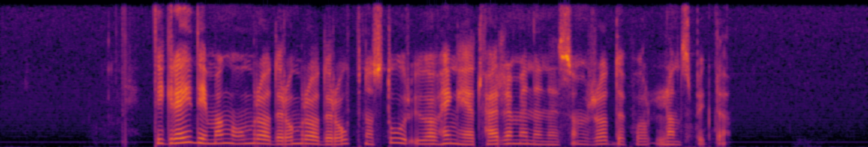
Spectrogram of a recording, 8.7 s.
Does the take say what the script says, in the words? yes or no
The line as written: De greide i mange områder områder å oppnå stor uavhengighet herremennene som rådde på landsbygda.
yes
